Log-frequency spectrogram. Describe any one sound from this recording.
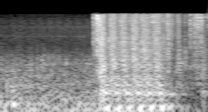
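A heavy machine gun fires a rapid, loud burst.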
